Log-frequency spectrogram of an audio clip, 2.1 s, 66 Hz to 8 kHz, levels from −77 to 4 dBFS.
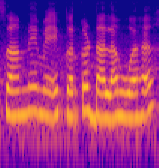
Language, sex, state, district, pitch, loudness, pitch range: Hindi, female, Jharkhand, Garhwa, 295 Hz, -12 LUFS, 280-325 Hz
